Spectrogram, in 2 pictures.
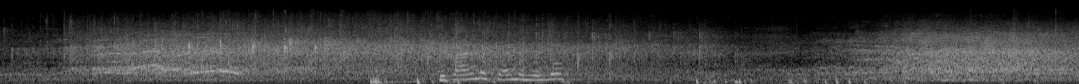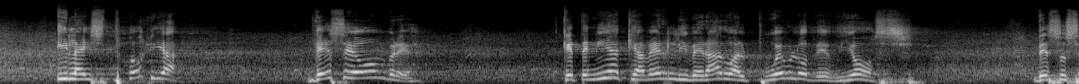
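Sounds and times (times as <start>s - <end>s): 
audience applause: 0.0s - 11.4s
laughter: 1.9s - 16.4s, 19.8s - 21.5s
speech: 4.4s - 5.8s, 11.4s - 12.7s, 13.8s - 15.1s, 16.4s - 20.0s, 21.2s - 21.5s.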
